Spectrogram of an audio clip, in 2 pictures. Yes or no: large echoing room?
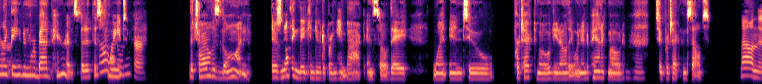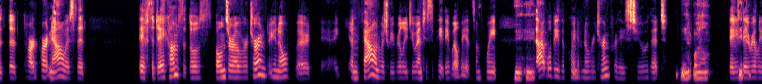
no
